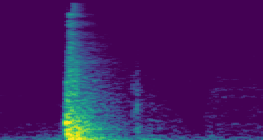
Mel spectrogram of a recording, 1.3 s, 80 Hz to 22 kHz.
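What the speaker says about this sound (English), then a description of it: "Gonna close the door." A Tesla Model 3 or Model Y car door swings shut with a single solid thump, then a short fading rattle and a quiet tail.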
